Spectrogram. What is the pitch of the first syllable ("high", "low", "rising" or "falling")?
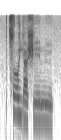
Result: high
